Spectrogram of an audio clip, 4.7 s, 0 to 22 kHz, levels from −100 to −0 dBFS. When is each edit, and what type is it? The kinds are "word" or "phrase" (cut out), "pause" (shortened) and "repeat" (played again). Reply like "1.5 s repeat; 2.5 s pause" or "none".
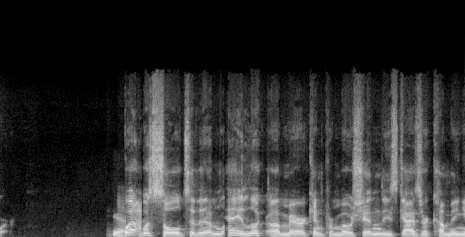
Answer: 1.4 s phrase; 2.2 s word; 2.7 s phrase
